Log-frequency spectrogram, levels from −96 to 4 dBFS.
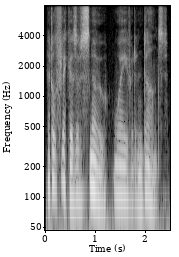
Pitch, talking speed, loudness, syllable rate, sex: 95 Hz, 165 wpm, -17 LUFS, 5.0 syllables/s, male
